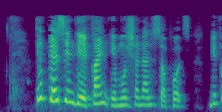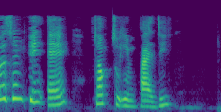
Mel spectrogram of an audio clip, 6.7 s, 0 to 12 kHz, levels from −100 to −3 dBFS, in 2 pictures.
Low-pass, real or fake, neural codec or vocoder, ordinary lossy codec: 7.2 kHz; fake; codec, 16 kHz, 2 kbps, FreqCodec, larger model; AAC, 32 kbps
